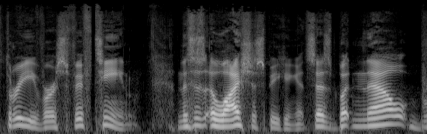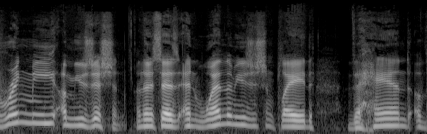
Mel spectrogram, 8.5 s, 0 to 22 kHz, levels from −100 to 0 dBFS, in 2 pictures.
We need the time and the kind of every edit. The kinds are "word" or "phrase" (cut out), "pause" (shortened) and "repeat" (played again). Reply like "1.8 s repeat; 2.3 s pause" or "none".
5.5 s pause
